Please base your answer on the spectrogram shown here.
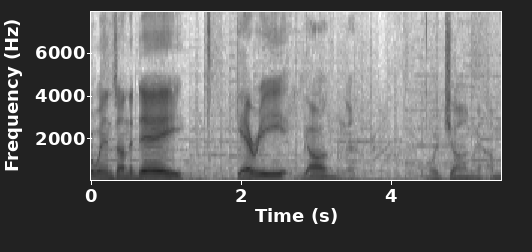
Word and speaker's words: Jung: on the day Gary Young or Jung I'm not sure that's normally that's pronounced young because of Carl Young but we'll see actually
